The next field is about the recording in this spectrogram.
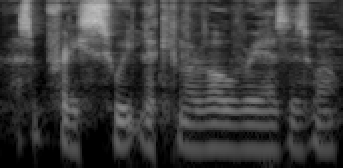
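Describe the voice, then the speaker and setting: A man's voice: fairly low pitch, little pitch movement, quick pace, sharp tone, a little hiss or hum. A man giving casual, off-the-cuff game commentary as a YouTuber, chatting and thinking aloud as he goes. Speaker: gaming YouTuber.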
